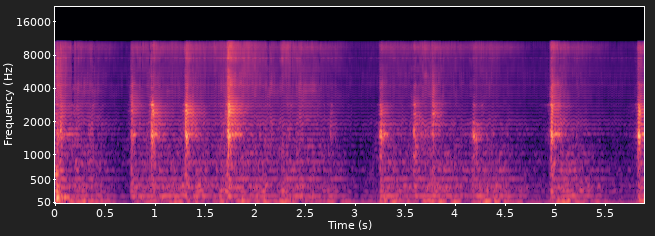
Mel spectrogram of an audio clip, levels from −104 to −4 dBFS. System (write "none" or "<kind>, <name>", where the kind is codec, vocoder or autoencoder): vocoder, BigVGAN v2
